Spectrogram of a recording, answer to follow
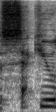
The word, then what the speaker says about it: SECU: Natural History and the How do you pronounce the SECU lab or the Secu Lab? Oh yeah. Well, that's a good question. State employed credit union. So I think I think it's secu lab.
